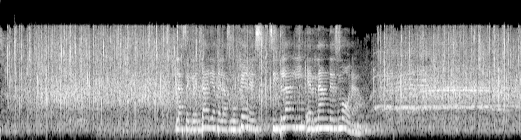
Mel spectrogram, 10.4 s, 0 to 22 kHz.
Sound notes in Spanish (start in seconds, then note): 2.6 aplausos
